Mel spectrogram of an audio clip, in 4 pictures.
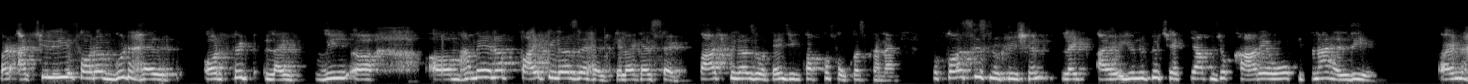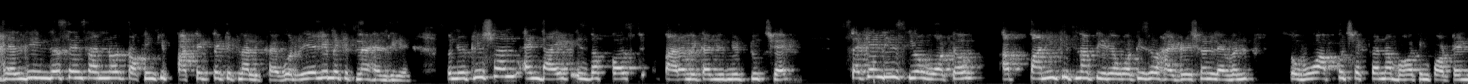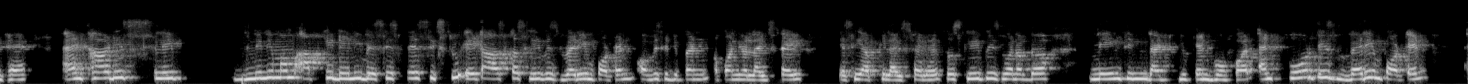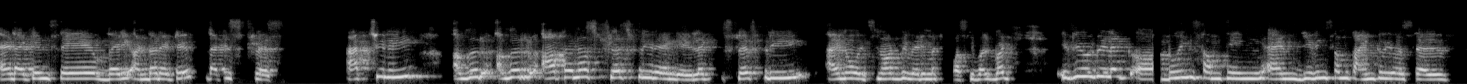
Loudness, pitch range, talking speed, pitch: -15 LUFS, 235-290 Hz, 200 wpm, 260 Hz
